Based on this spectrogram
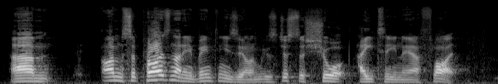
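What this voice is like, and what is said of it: New Zealand English accent. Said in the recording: “I speak with a funny accent. The accent's actually English.”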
